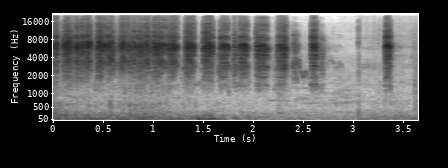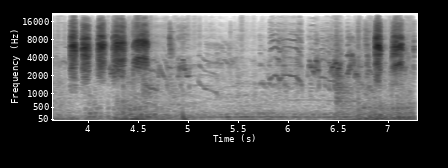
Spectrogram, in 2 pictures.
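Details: Aviary of Australian budgies singing: a run of sharp, high chirps about three a second, a lull with faint squeaky twitters, then scattered loud chirps again.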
